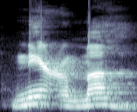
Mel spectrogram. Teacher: ہائے تانیث بھی اگر ہے تو وقف بالابدال ہوگا، جیسا کہ آپ نے قاعدہ پڑھا، گولتا ہو تو کیا کرتے ہیں، ہائے ساکینہ سے بدل دیتے ہیں، اس کو کہتے ہیں وقف بالابدال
